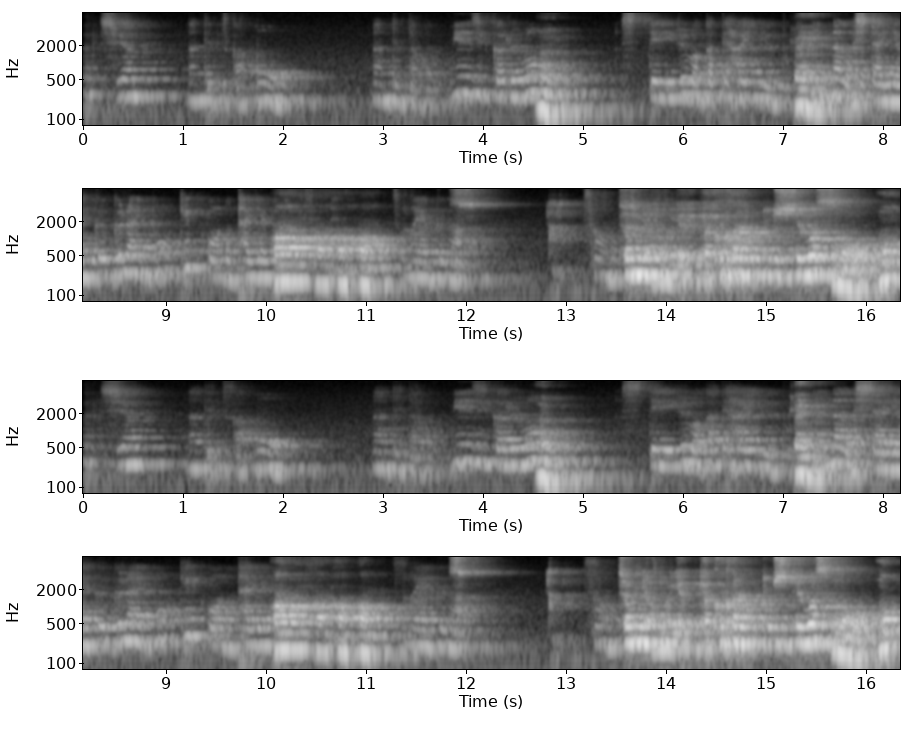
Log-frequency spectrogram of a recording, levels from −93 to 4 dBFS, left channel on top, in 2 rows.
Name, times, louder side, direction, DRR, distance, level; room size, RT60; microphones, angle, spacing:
voice 1, 0.2-0.5 1.0-2.0 2.9-4.8 5.4-10.3 10.6-10.7 11.4-12.0 13.2-14.9 16.0-16.3, equal, 30° left, 2 dB, 4.7 m, -31 dB
voice 2, 10.1-11.1 11.9-12.0 12.8-12.9 13.5-16.3, equal, 65° right, -1 dB, 7.5 m, -17 dB
28.0 x 14.5 x 7.2 m, 1.2 s
head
